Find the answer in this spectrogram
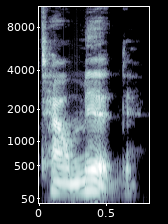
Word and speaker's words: Talmid: Talmud is not Talmud, but Talmid, different pronunciation, is the Hebrew equivalent of the common Latin and Greek words for disciple.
